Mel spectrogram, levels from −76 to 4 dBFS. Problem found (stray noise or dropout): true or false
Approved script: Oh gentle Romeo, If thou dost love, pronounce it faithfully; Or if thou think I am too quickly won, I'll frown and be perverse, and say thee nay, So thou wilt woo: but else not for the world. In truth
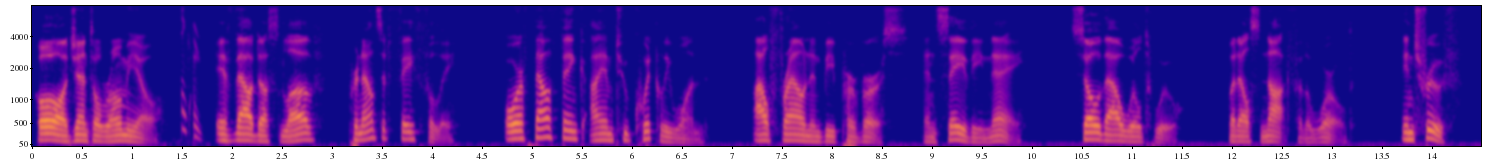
true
